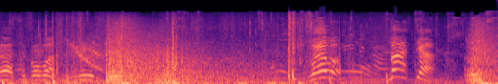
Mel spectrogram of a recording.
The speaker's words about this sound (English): And more shells landed outside. So at that point, we were really coming under semi-serious shelling and we decided to just stay put until we were completely sure that the attack was over.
